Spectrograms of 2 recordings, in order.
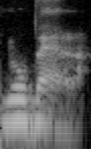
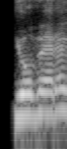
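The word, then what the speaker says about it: יובל: 원어로는 희년을 주빌리라고 하지 않고 요벨이라고 부릅니다. 요벨. 요벨의 그 J를 영어식으로 읽어서 J 발음을 하는 거예요.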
